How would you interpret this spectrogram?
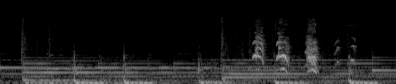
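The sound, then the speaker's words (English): A chatty small dog barks and yips repeatedly indoors in quick, uneven bursts, moderately loud, over a steady low background hum, with a few higher whiny yelps toward the end. “There's a chatty small dog inside, so we head outside to my old Honda hatchback to talk about Lisa.”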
